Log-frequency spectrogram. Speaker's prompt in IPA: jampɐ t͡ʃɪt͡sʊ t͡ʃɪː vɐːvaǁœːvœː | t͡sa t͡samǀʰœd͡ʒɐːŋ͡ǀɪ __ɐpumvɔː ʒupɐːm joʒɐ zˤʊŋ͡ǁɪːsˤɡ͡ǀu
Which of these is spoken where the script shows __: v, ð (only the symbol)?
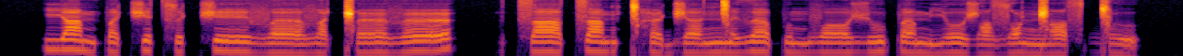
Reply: ð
